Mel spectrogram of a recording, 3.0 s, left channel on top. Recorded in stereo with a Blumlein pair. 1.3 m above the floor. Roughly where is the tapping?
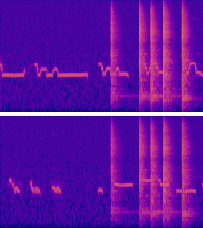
Left.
